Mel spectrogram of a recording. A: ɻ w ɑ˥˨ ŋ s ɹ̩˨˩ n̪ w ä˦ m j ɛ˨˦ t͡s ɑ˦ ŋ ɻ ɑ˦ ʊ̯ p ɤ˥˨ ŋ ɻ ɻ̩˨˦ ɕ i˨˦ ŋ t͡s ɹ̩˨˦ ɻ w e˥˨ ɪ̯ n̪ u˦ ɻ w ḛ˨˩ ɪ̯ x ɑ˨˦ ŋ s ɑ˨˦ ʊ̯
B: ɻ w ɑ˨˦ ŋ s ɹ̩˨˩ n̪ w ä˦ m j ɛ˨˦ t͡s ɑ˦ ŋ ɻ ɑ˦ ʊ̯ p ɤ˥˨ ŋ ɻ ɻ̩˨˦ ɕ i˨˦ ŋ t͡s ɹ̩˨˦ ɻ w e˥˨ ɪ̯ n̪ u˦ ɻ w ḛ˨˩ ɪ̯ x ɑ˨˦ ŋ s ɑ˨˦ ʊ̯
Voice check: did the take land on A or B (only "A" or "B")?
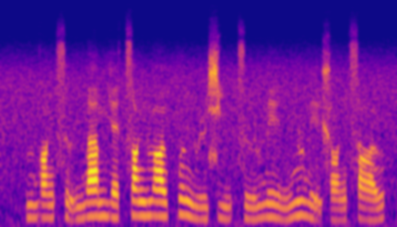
B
